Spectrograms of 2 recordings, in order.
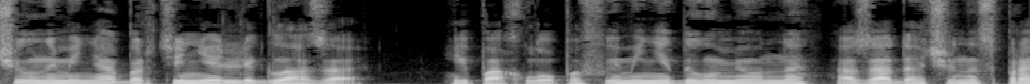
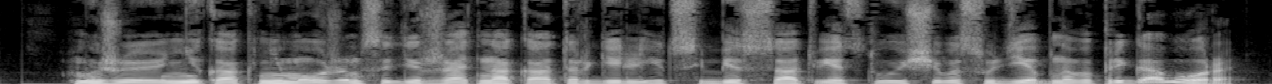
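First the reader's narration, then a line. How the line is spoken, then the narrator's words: Slightly confused. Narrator (Russian): немного растерянно добавил еще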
